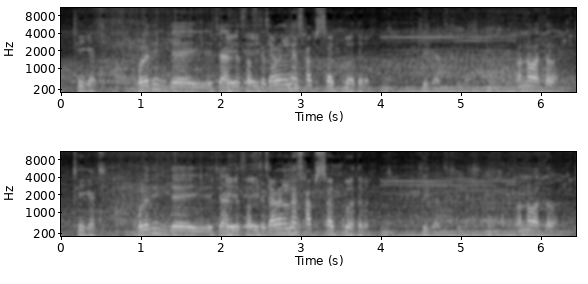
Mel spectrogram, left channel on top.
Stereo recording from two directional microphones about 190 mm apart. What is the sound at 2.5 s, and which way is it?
Speech, 60° right (ahead or behind).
